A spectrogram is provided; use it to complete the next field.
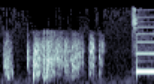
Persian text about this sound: بالاخره تماس قطع شد.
